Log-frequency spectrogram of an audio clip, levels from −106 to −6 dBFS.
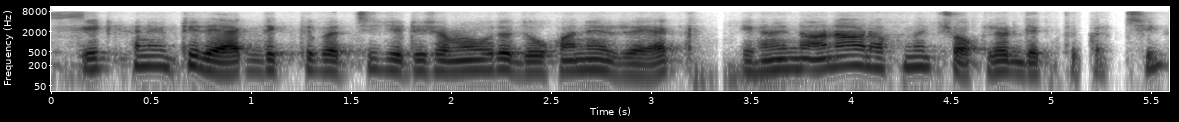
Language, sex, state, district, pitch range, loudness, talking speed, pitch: Bengali, male, Odisha, Nuapada, 130-155 Hz, -19 LUFS, 160 wpm, 145 Hz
